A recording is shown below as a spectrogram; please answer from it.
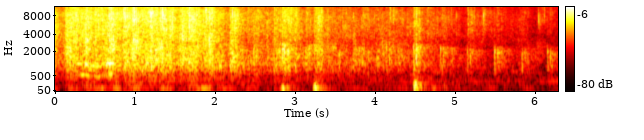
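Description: Church congregation applauding, strongest over the first couple of seconds and then dying away, with a couple of short low thumps later on.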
